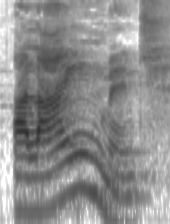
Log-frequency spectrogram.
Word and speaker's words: alignment: Alignment. What's the next word? Alignment. Alignment. What is silent? I'm not reading G here.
